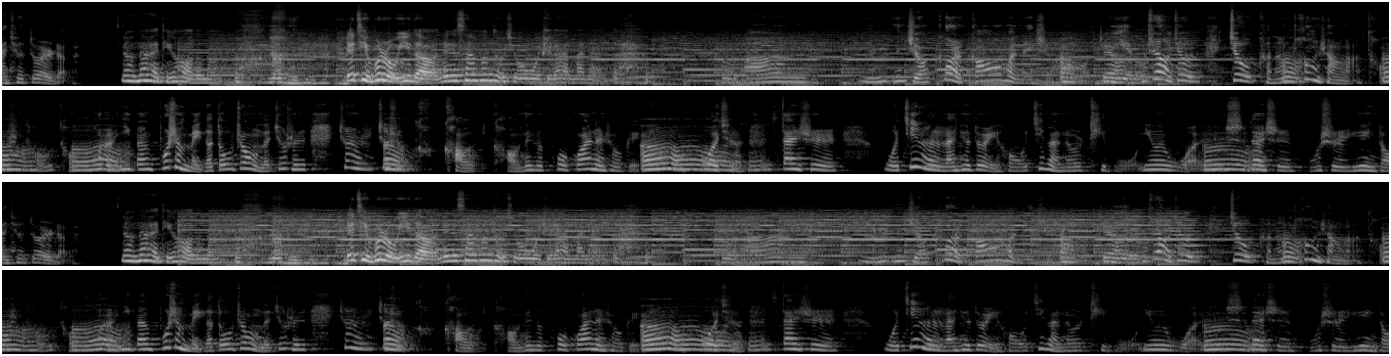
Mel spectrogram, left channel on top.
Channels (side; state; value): both; normal; correlation 0.61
